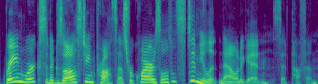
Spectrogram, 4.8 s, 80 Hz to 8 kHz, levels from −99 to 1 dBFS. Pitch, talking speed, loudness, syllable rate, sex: 240 Hz, 175 wpm, -18 LUFS, 5.2 syllables/s, female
